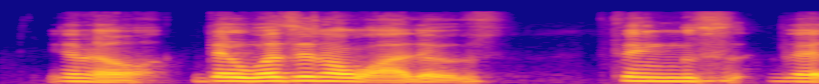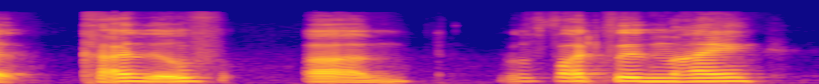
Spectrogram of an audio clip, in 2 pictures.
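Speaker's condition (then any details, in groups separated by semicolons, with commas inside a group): Cerebral palsy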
